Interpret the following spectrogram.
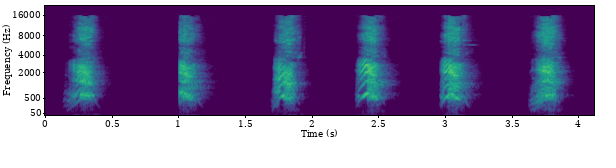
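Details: A ridgeback cross bullmastiff puppy several weeks old gives six short, high yapping barks, each separate, about every two-thirds of a second.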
